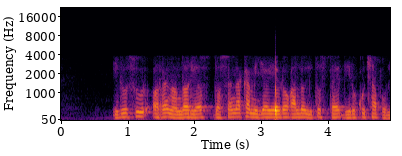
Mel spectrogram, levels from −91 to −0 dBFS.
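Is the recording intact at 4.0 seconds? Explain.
No, at 4.0 s the speech is still running through the GSM full-rate codec, which colours the whole clip from start to finish. The codec rebuilds the voice from a vocal-tract model driven by evenly spaced pulses, keeping only every third excitation sample, so you hear a plainly buzzy, gravelly roughness and nothing above 4 kHz. That character fits a 13 kbps GSM full-rate stream.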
